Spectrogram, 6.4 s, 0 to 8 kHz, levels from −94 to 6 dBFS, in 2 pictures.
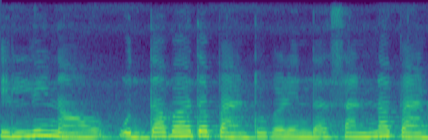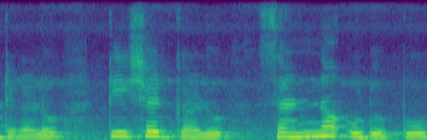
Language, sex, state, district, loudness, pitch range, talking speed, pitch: Kannada, female, Karnataka, Dakshina Kannada, -15 LUFS, 215-255 Hz, 120 wpm, 225 Hz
